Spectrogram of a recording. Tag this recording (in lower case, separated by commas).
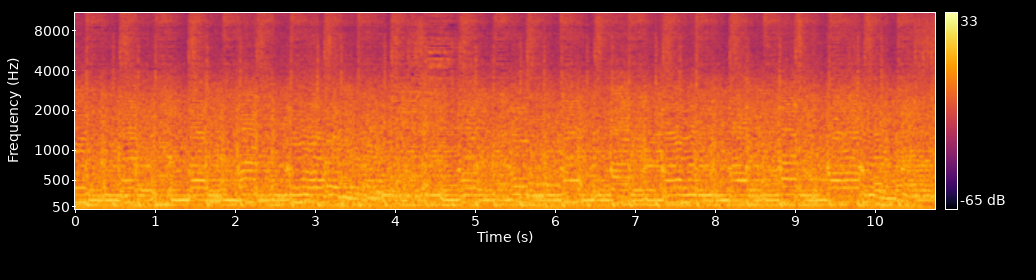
strum, electric guitar, bass guitar, guitar, music, musical instrument, plucked string instrument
